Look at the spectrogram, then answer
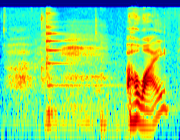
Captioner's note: bell rings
